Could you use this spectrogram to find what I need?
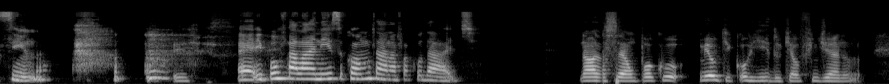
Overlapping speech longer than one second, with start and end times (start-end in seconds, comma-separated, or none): none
